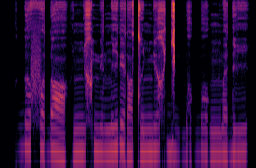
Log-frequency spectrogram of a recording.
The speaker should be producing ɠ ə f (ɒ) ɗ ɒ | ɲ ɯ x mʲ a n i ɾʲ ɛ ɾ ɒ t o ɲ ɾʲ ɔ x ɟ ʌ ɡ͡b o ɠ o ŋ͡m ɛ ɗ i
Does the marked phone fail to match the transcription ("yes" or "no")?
yes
